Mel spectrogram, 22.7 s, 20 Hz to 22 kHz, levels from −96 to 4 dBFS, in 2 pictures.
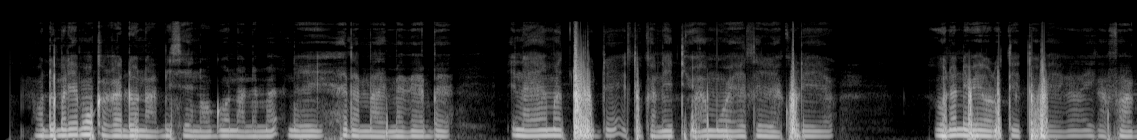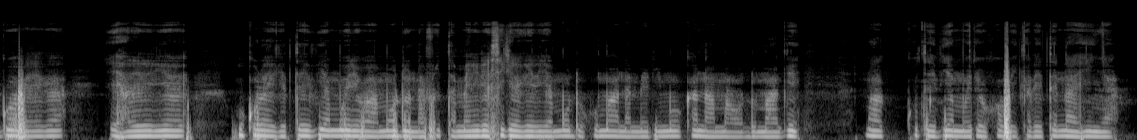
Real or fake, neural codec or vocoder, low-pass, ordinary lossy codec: real; none; none; none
